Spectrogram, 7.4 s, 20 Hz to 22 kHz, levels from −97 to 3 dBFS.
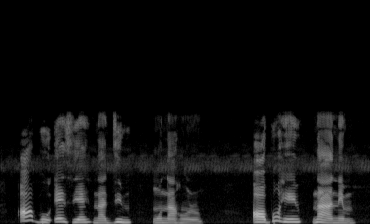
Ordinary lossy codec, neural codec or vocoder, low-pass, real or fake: none; none; 10.8 kHz; real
